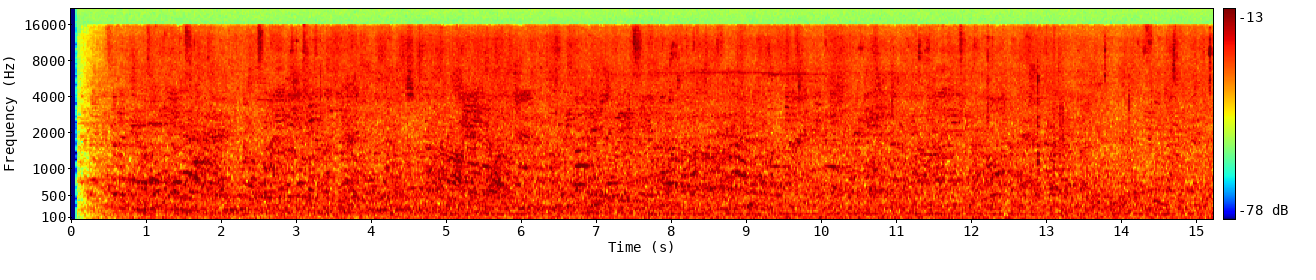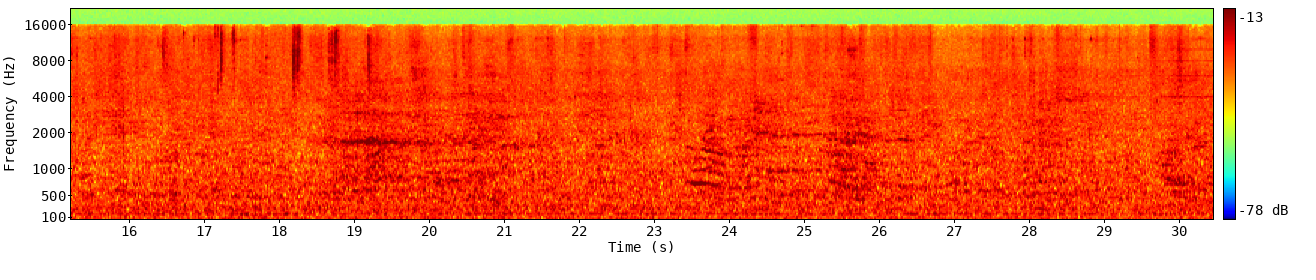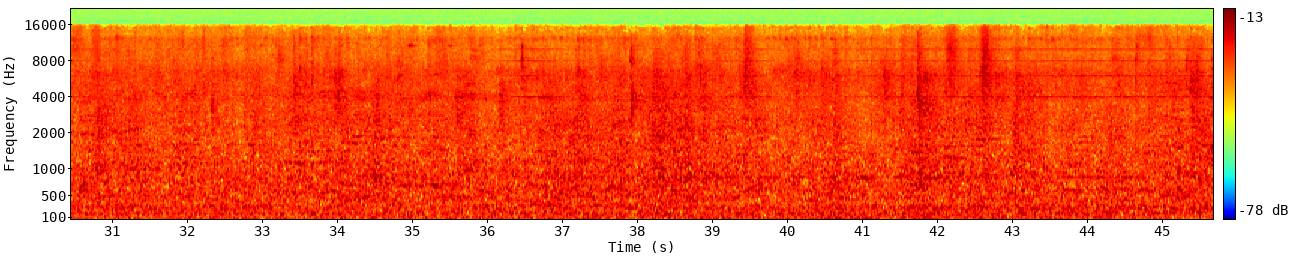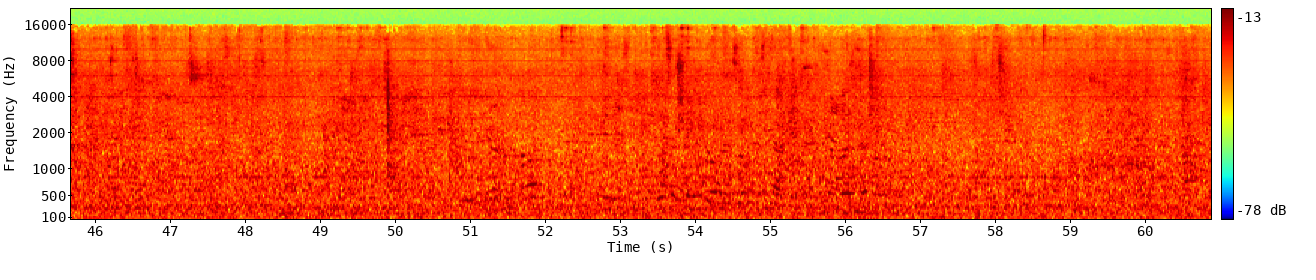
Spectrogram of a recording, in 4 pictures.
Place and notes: Deak Ferenc Ter Underground - deak ferenc ter minus one
People walking and talking on the minus one level of the metro station deak ferenc ter, from far the escalator and trains are audible. A lot of other stations are renewed, this one is still old.
Deák Ferenc tér, Hungary, 4 December, ~15:00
